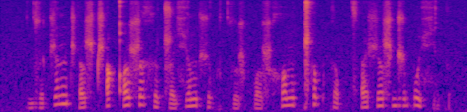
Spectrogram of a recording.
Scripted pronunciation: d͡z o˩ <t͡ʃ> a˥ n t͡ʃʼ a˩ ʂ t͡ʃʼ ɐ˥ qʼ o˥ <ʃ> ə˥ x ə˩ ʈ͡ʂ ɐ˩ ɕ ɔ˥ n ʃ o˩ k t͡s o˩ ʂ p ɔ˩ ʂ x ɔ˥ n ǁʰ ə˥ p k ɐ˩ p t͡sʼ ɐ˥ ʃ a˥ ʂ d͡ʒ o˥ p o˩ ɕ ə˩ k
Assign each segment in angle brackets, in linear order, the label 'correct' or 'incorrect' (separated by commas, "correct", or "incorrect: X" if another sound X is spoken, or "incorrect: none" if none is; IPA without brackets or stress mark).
correct, incorrect: ʂ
